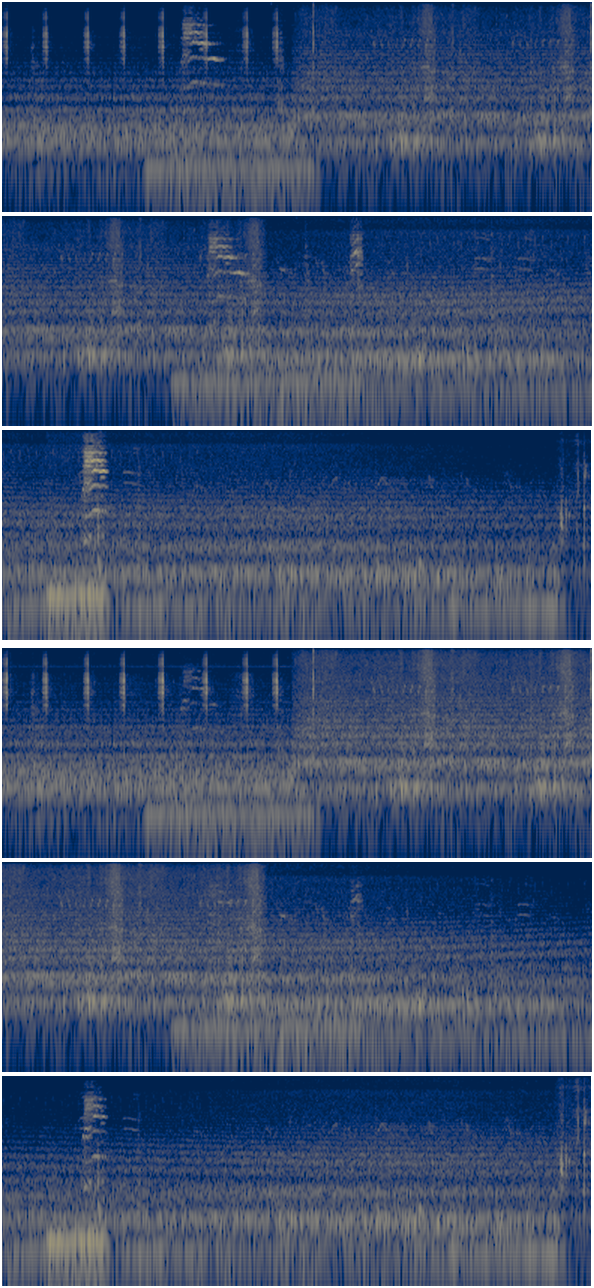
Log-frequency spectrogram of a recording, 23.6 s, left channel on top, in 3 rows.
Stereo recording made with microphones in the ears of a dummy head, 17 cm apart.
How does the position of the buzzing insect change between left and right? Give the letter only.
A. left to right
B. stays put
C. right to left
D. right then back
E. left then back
E.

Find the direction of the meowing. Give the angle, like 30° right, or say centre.
60° left.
